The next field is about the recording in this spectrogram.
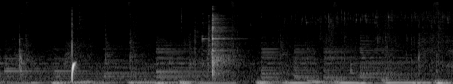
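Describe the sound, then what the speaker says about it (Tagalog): Butter drops into hot oil in a pan for mussel adobo, a single plop and clink followed by light sizzling and pan clatter, close by with no talk. "So you just put your oil and your butter"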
